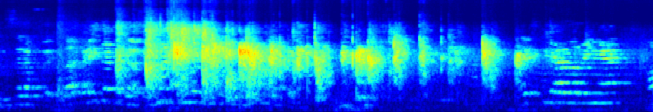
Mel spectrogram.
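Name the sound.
children clapping hands in class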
